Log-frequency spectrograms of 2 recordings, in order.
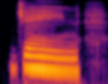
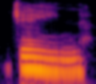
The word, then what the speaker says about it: Jane: Jane. This has a long A in it, so make sure that you use an A sound. Jane.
